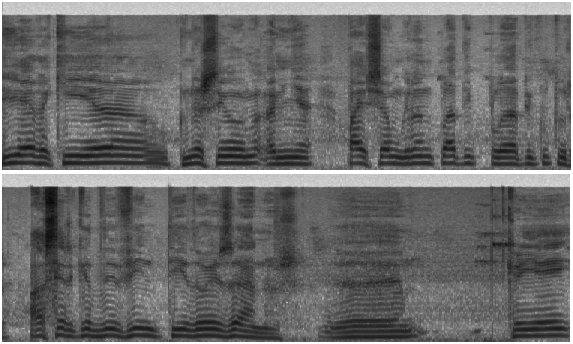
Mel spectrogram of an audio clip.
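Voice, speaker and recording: A very slow, very evenly loud delivery from a man with a fairly high pitch. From central Portugal, rural. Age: 70s. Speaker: beekeeper. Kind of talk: interview testimony. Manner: halting, with fillers and repetitions.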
